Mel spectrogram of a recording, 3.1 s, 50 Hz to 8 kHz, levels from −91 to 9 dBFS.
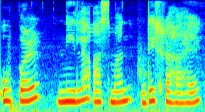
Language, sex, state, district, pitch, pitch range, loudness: Hindi, female, Assam, Kamrup Metropolitan, 255 Hz, 245-270 Hz, -13 LUFS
